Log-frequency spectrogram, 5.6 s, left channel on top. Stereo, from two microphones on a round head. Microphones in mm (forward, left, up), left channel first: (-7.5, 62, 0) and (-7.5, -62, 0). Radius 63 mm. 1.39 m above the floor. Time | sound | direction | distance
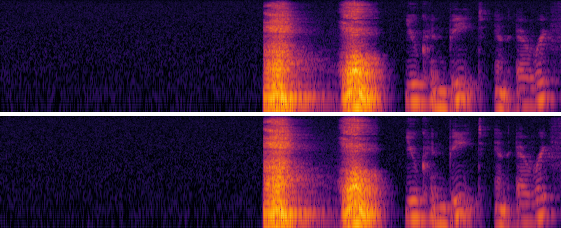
2.6 | a shout | 45° right (ahead or behind) | 0.9 m
4.0 | a woman speaking | 30° right (ahead or behind) | 2.5 m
